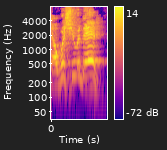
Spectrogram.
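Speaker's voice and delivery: high, insolent son demanding his share; brazen demand. Retold or imitated. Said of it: "It was like saying".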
